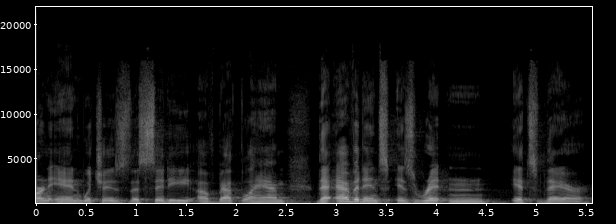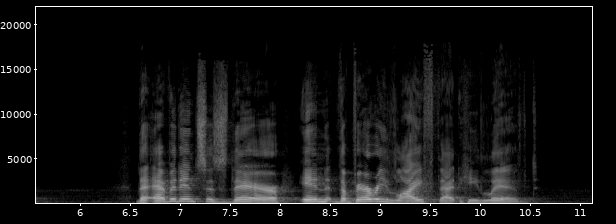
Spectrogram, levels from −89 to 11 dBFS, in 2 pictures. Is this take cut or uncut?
uncut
